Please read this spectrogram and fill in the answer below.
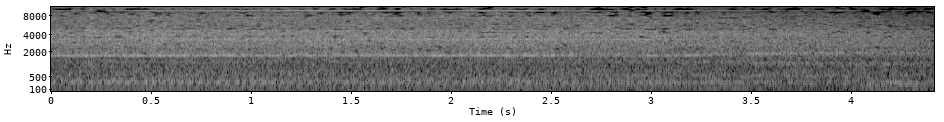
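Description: Toyota Prius C's 1.5-litre four-cylinder petrol engine running steadily at idle, driving the MG1 generator to charge the hybrid battery, with a steady high tone over the engine note.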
